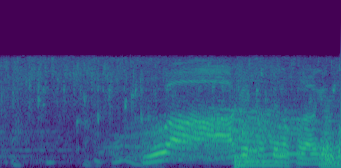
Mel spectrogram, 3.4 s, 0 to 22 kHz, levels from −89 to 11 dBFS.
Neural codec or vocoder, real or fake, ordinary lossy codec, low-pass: none; real; Opus, 32 kbps; 5.4 kHz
